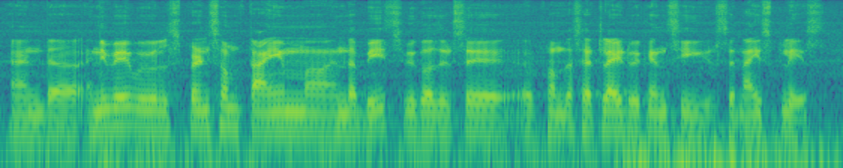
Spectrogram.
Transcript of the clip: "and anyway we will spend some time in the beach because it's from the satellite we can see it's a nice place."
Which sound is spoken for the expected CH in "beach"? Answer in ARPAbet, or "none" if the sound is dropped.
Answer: CH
